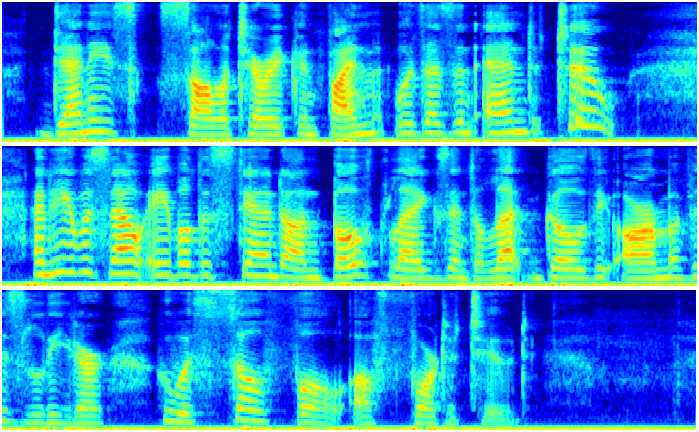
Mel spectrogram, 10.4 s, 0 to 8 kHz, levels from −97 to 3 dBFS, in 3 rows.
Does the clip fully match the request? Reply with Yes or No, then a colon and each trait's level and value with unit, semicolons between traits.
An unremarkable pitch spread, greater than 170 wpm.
Yes: average, 4.4 semitones; average, 185 wpm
